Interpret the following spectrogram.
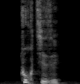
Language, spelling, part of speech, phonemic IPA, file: French, courtiser, verb, /kuʁ.ti.ze/, LL-Q150 (fra)-courtiser.wav
- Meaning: to court; to woo (to endeavor to gain someone's affection)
